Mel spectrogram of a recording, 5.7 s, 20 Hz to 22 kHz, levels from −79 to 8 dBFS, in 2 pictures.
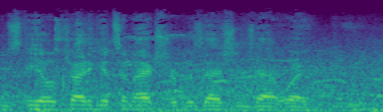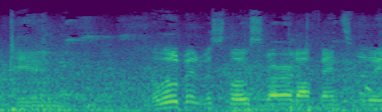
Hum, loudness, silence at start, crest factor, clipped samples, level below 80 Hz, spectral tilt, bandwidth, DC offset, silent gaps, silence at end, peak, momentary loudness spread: none; -16 LUFS; 0 s; 16 dB; under 0.1%; -34 dBFS; -4.5 dB/octave; 15.5 kHz; under 0.1%; none; 0 s; 0 dBFS; 9 LU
